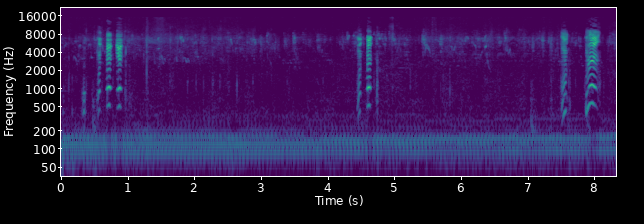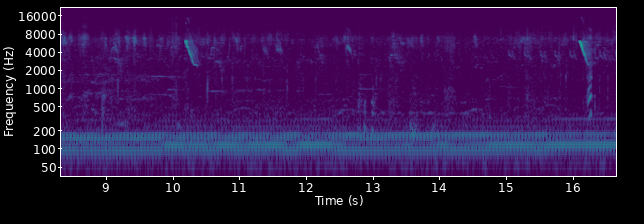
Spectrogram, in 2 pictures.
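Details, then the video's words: First-day newborn goat kid letting out a few brief, thin bleats scattered across the stretch, two close together near the middle, with a constant low hum and faint high chirps. "the baby goat first day baby noise"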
